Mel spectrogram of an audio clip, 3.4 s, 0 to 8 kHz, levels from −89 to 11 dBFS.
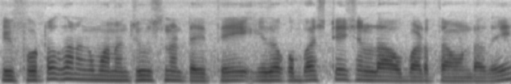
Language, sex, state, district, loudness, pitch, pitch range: Telugu, male, Andhra Pradesh, Anantapur, -16 LUFS, 155 Hz, 140-160 Hz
